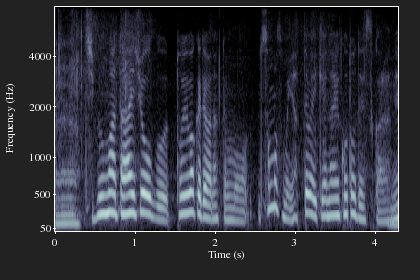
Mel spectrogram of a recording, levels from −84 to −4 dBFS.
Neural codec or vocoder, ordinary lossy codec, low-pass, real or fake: none; none; none; real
